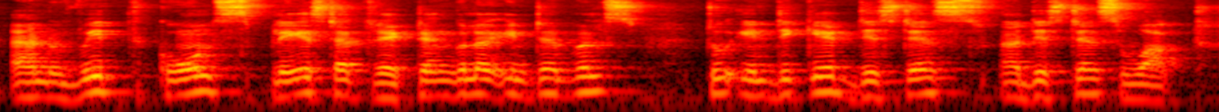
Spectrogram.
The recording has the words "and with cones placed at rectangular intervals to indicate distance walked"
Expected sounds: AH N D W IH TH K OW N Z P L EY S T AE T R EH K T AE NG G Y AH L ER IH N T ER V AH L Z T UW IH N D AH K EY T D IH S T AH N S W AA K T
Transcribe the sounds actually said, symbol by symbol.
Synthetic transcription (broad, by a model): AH N D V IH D K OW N S P L EY S T AE T R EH K T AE NG G Y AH L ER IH N T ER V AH L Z T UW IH N D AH K EY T D IH S T AH N S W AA K T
